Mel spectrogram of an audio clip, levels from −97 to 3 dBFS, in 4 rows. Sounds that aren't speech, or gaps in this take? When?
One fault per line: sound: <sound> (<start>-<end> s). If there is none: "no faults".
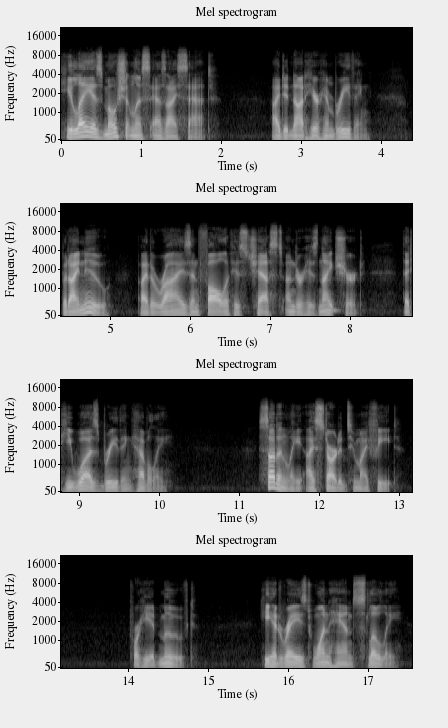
no faults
